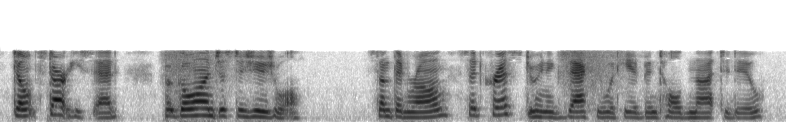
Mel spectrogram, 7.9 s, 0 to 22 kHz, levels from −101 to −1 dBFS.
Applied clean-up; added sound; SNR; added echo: none; Respiratory sounds; 20 dB; none.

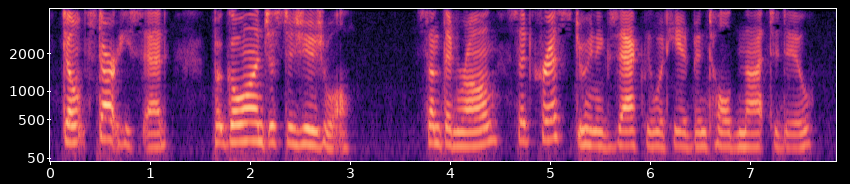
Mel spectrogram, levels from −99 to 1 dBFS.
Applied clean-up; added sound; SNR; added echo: none; none; none; none.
